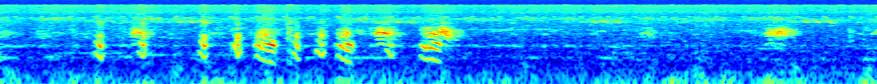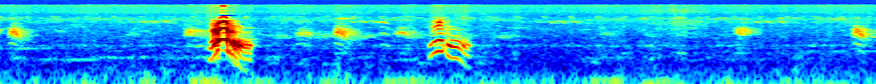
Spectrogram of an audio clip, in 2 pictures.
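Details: Female grey francolin (teetar) sound used for hunting: a rapid run of sharp, frequency-sweeping notes, a pause with faint notes, then two loud, shrill calls about a second apart over a low background hum.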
